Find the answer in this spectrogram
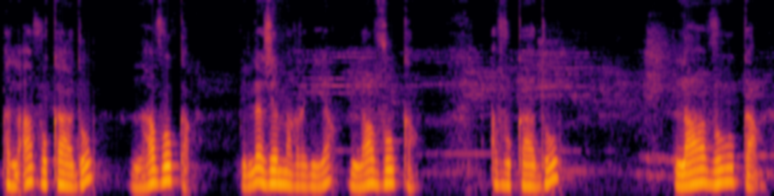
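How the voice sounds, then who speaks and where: Slow, low-voiced woman teaching vocabulary. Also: warm tone, slightly rough. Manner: slow, repeating each word several times. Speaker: dialect teacher. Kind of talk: slow vocabulary lesson with repetition.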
